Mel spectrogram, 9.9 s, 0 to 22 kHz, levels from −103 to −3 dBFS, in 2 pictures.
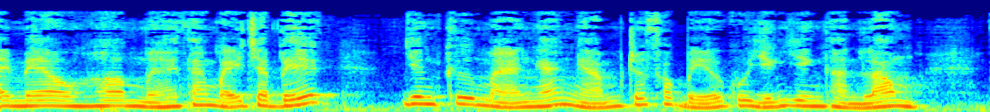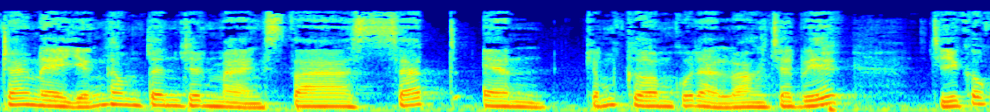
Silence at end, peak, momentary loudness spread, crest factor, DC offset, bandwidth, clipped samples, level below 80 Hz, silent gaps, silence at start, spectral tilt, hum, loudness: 0 s; -14 dBFS; 5 LU; 14 dB; under 0.1%; 15.5 kHz; under 0.1%; -50 dBFS; none; 0 s; -5.5 dB/octave; none; -28 LUFS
